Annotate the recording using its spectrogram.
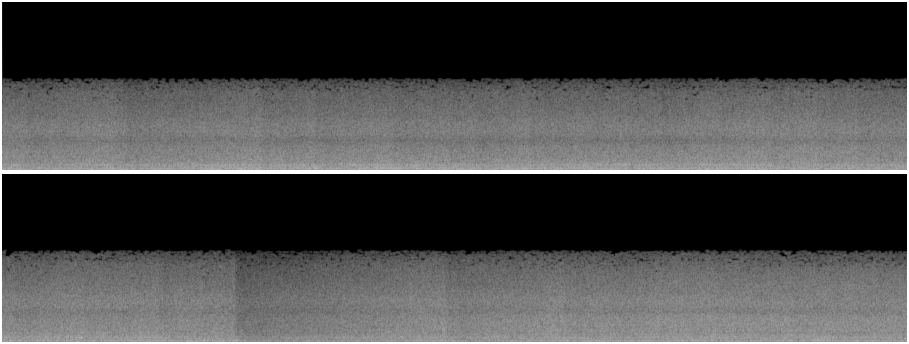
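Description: Waterfall: a steady, dense rush of falling water that dips a little in level a little past halfway, then builds back up.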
